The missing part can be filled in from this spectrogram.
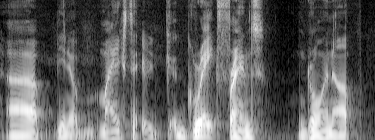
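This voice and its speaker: A man from Colombia in his thirties with a Colombian accent, a podcast guest telling his story in a relaxed, animated way. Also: on the low side, slow pace. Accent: Colombian Spanish. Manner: relaxed, animated storytelling with frequent "you know" and "dude". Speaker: podcast guest, biotech founder. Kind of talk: casual conversational interview.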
